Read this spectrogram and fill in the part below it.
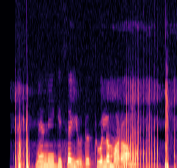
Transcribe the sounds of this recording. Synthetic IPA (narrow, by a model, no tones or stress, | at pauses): nɛnɪɡɪsejudot̪wolomɔɾɔmɔ̰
